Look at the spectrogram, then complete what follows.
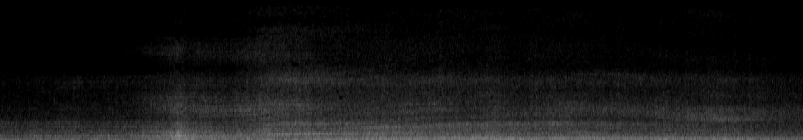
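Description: Muddy flash-flood debris flow rushing down a ravine: a steady, dense rushing noise that swells about a second and a half in and stays strong. There is one short sharp knock just under two seconds in.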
